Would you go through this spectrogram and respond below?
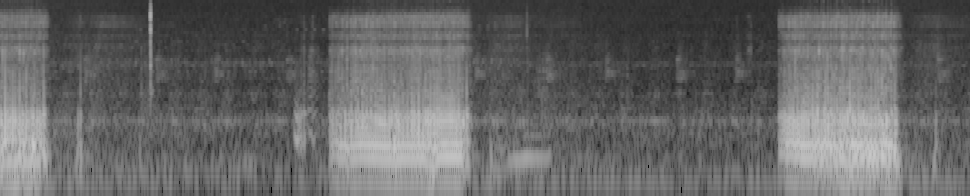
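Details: Dog snoring loudly while asleep: two long, noisy, rattling breaths with quiet gaps between; snoring.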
